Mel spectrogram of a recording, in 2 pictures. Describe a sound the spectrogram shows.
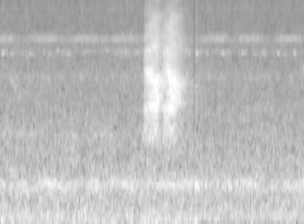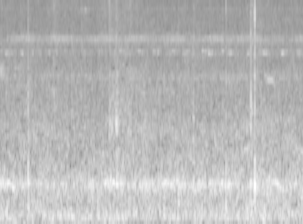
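A small bird rustles briefly through dry grass.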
